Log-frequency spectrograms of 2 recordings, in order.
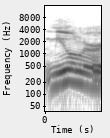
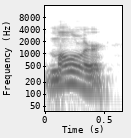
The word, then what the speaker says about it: Mueller: at me for saying it's not Mueller its molar even he says it's molar it's spelled mue ller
